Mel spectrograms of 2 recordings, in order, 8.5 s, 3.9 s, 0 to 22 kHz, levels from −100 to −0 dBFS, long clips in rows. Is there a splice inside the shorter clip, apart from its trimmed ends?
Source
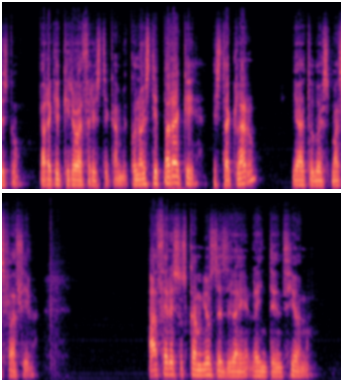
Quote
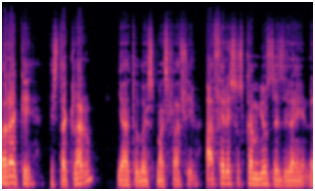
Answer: yes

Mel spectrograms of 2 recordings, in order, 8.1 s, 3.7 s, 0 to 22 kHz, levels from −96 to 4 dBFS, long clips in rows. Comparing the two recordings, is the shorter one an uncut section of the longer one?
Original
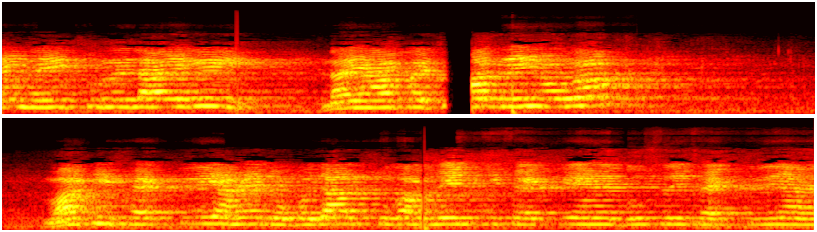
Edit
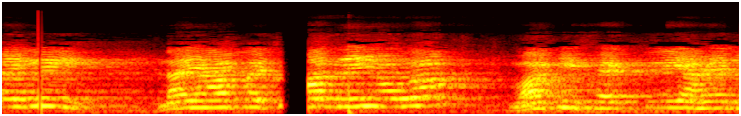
no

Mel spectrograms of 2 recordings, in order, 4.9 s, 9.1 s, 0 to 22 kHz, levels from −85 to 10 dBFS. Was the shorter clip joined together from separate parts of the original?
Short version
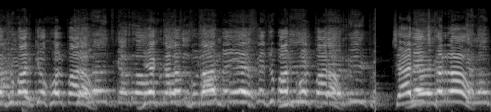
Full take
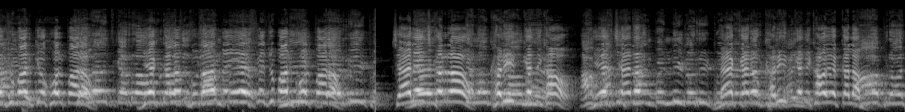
no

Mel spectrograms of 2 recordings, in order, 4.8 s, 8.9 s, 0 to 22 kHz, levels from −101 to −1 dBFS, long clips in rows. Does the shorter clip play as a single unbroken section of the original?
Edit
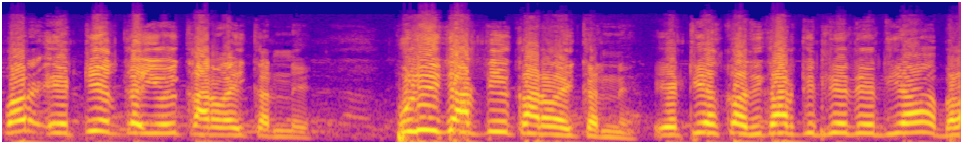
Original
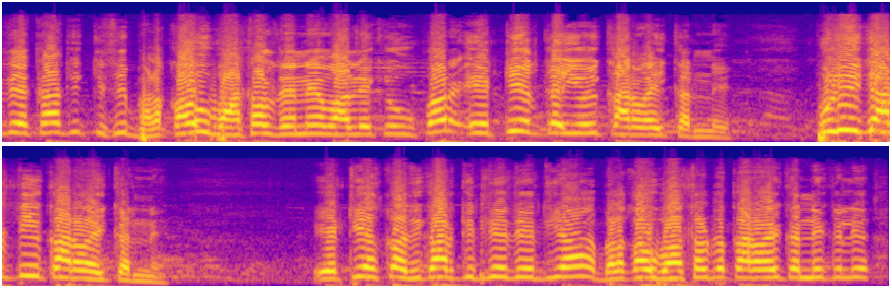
no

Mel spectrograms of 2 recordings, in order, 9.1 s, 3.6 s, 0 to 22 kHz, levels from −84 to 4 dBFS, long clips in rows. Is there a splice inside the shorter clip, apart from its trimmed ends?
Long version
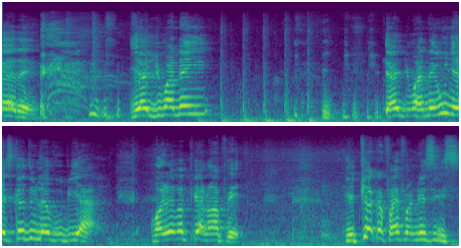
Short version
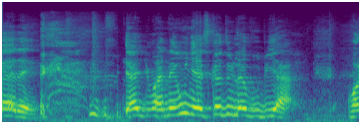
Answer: yes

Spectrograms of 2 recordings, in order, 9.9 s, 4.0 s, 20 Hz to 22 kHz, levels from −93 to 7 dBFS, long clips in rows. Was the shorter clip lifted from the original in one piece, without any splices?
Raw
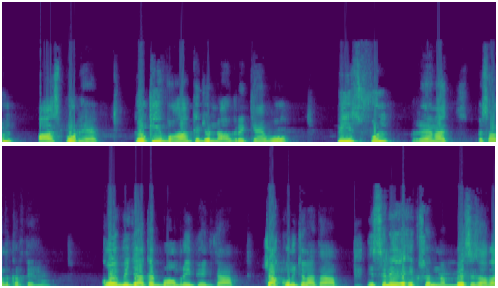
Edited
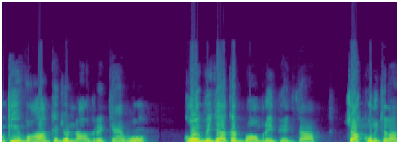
no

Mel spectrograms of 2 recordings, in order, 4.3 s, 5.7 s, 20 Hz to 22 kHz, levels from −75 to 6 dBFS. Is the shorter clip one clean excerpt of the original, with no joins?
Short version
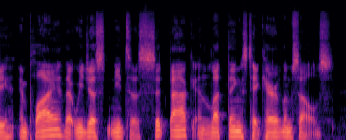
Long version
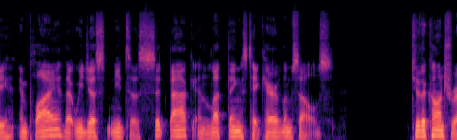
yes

